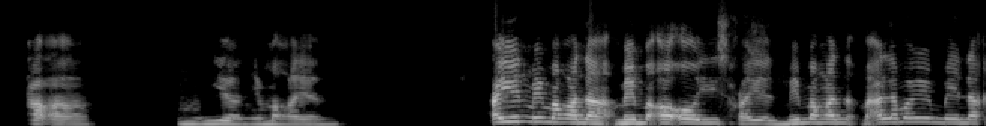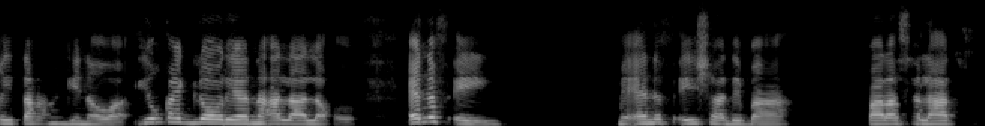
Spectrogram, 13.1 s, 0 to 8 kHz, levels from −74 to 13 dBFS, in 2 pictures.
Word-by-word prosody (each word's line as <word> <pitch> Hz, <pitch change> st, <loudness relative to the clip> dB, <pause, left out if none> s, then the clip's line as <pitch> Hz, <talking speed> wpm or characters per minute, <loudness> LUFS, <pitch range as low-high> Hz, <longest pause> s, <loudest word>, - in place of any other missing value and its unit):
Oo, 170 Hz, -5 st, +1 dB, 0.7 s
hmm, 185 Hz, 0 st, -6 dB
yun 185 Hz, -2 st, -2 dB
yung 175 Hz, 0 st, -5 dB
mga 170 Hz, -2 st, -2 dB
yun. 160 Hz, -1 st, -7 dB, 1.1 s
Ayun, 310 Hz, +4 st, +6 dB
may 300 Hz, -1 st, 0 dB
mga 270 Hz, -2 st, +6 dB
na 230 Hz, -, +10 dB, 0.2 s
may 230 Hz, -, +6 dB
oo, 240 Hz, +1 st, +6 dB
yung 235 Hz, -, -5 dB
saka 210 Hz, -1 st, -3 dB
yun. 200 Hz, -2 st, -2 dB
May 215 Hz, +5 st, -1 dB
mga 245 Hz, 0 st, +2 dB
na -, -, -9 dB
ma -, -, +1 dB
alam 260 Hz, +1 st, +3 dB
mo 290 Hz, -, -3 dB
yun, 280 Hz, -, -4 dB
may 245 Hz, -, -1 dB
nakita 220 Hz, -2 st, -1 dB
kang 205 Hz, -1 st, -11 dB
ginawa. 175 Hz, -4 st, -6 dB
Yung 255 Hz, +3 st, -4 dB
kay 280 Hz, -3 st, -2 dB
Gloria 230 Hz, -1 st, +2 dB
naalala 200 Hz, -4 st, -1 dB
ko 165 Hz, -, -18 dB, 0.3 s
NFA. 190 Hz, -, -2 dB, 0.8 s
May 200 Hz, -1 st, -8 dB
NFA 235 Hz, -2 st, -6 dB
siya, 215 Hz, -2 st, -4 dB
'di 190 Hz, -2 st, -7 dB
ba? 165 Hz, -1 st, -5 dB, 0.6 s
Para 195 Hz, +1 st, +1 dB
sa 205 Hz, 0 st, -10 dB
lahat 190 Hz, -1 st, 0 dB
205 Hz, 185 wpm, -21 LUFS, 185-240 Hz, 1.1 s, na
